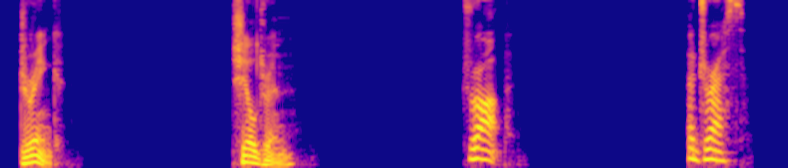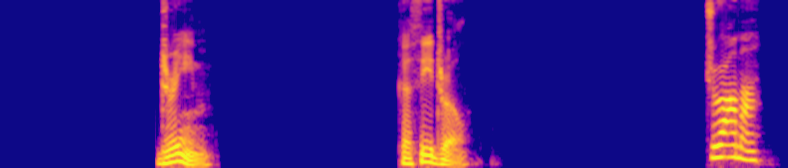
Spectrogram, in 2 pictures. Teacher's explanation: D plus R sounds almost like dr sound. When the D is followed by an R, the D changes and becomes an almost j.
